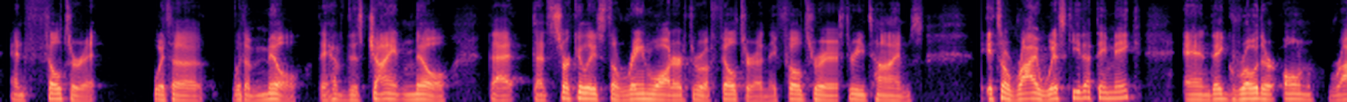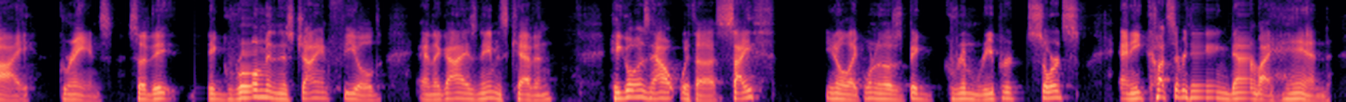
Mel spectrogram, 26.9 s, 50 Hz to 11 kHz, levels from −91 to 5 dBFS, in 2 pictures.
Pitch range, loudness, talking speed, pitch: 115-140 Hz, -19 LUFS, 180 wpm, 125 Hz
